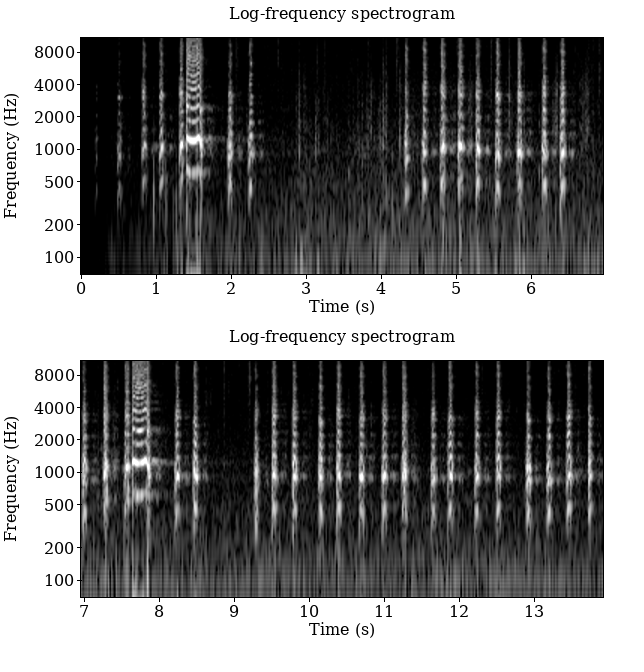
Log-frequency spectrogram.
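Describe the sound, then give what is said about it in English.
A hen's egg song rings out alone: a long run of sharp, evenly paced clucks, broken twice by louder drawn-out squawking bursts, loud throughout. “If you have chickens, you might already know, but if you aren't sure, it's the egg song.”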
